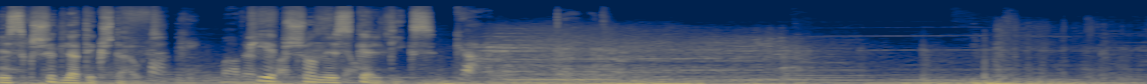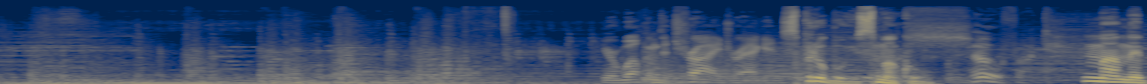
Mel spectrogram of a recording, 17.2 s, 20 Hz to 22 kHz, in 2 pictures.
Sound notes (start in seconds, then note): 3.5 dragon shrieking and landing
